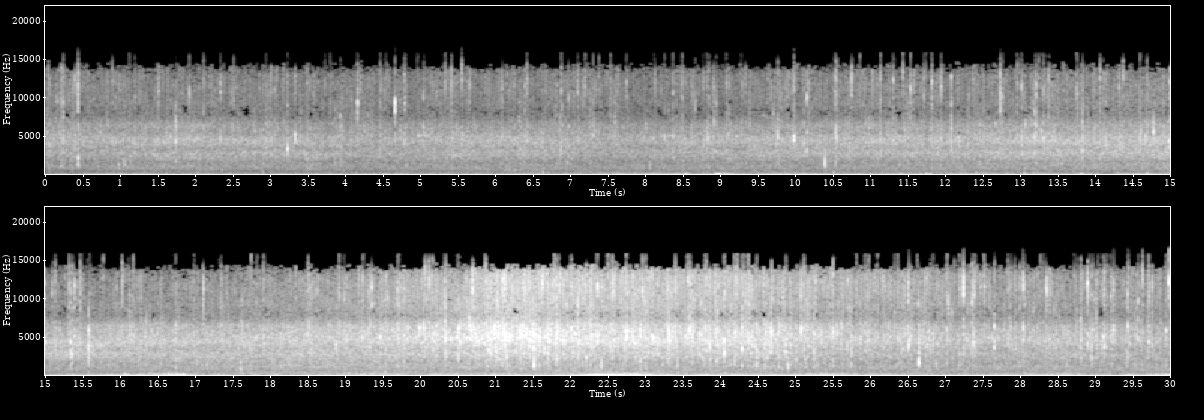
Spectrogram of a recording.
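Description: Heavy rain falling in a forest, a steady hiss of drops with scattered individual drop hits, growing louder for a few seconds past the middle. A low rumble runs underneath through the second half.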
